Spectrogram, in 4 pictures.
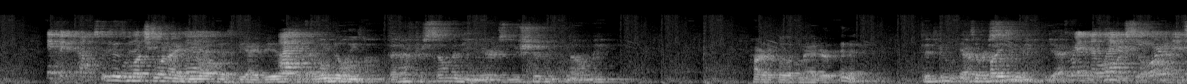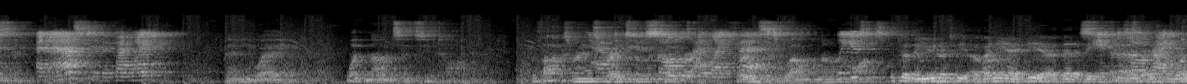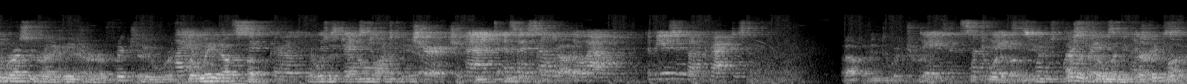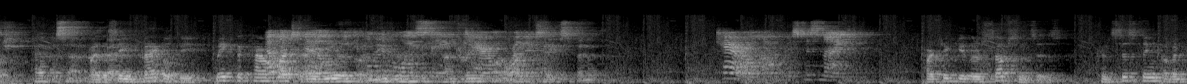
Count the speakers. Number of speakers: three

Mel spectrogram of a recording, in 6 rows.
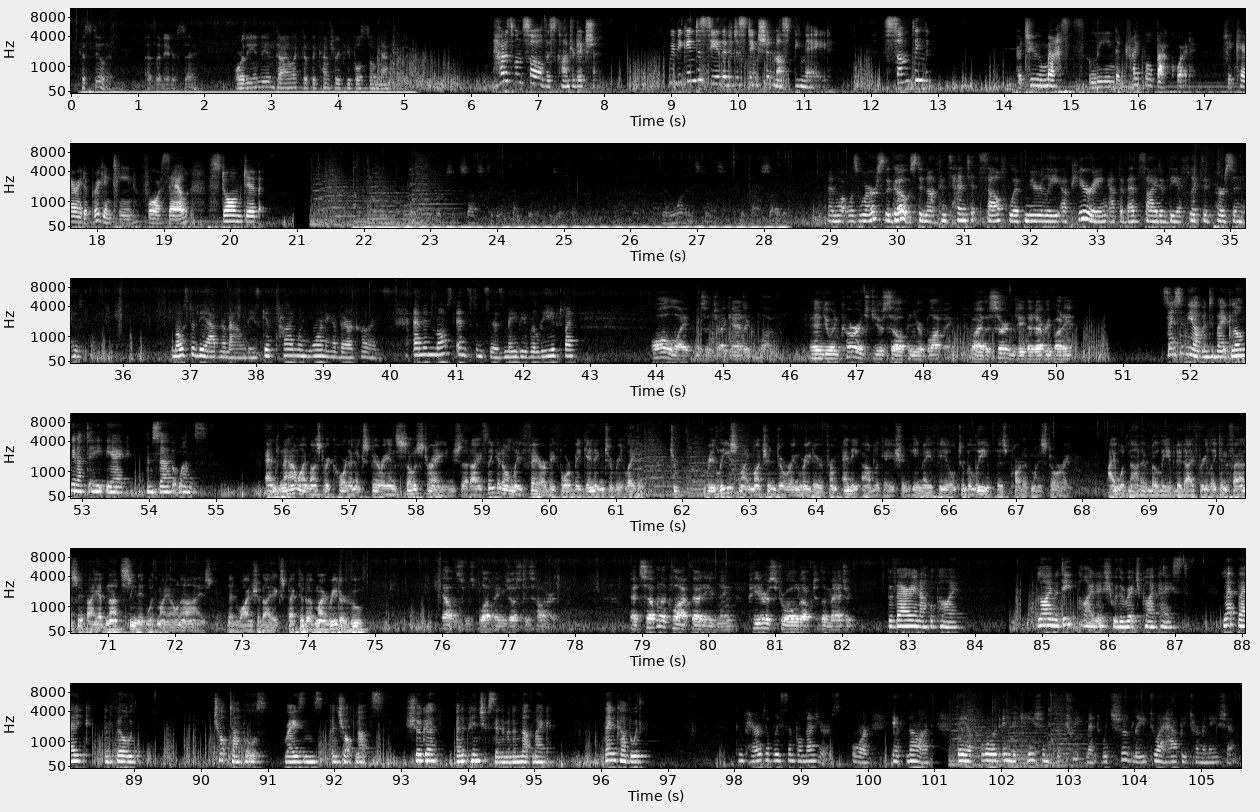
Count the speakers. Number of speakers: nine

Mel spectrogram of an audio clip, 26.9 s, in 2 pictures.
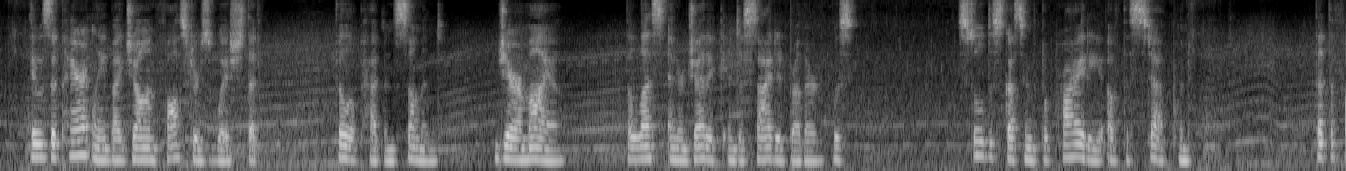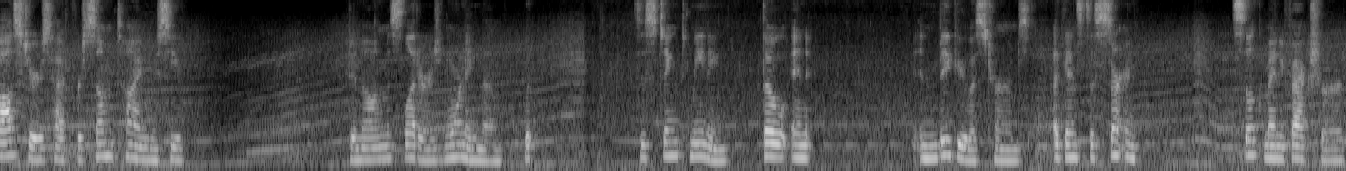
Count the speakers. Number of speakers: one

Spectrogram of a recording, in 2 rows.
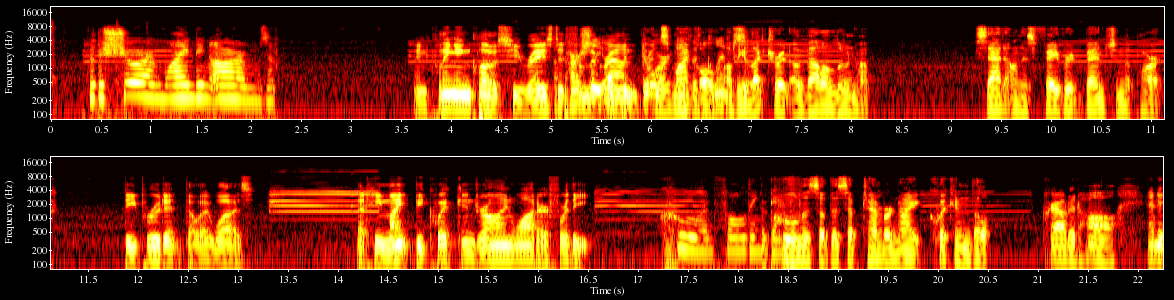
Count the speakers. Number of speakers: four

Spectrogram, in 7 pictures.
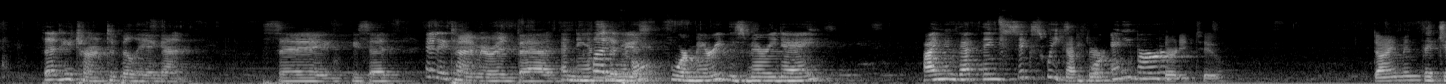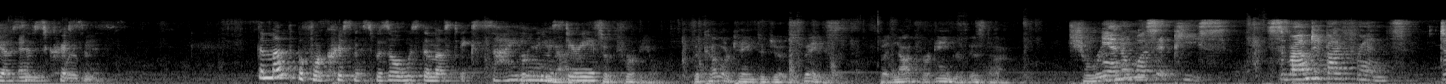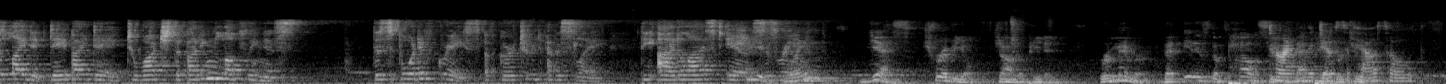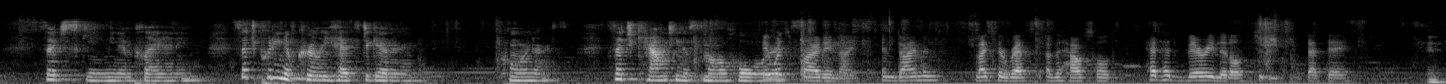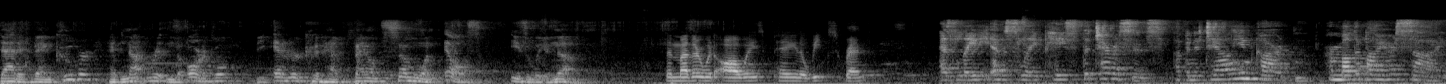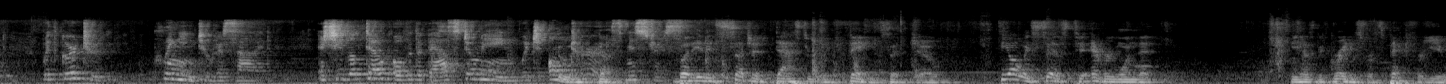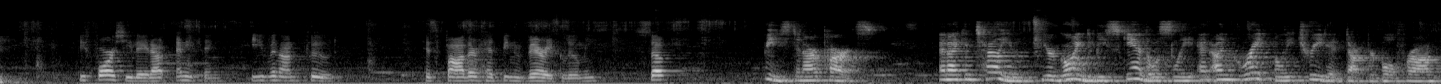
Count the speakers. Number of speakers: six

